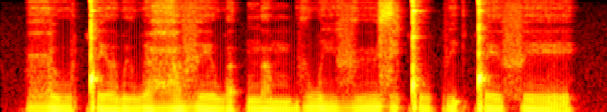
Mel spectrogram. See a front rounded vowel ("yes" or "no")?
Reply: no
